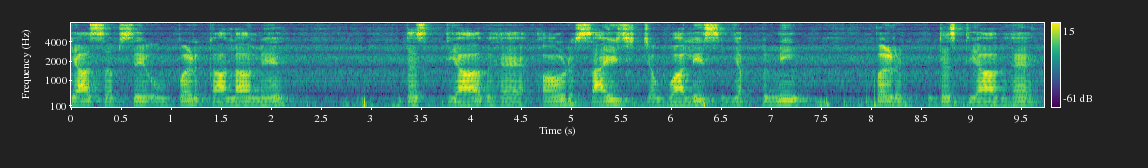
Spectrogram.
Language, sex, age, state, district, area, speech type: Urdu, male, 18-30, Bihar, Saharsa, urban, read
